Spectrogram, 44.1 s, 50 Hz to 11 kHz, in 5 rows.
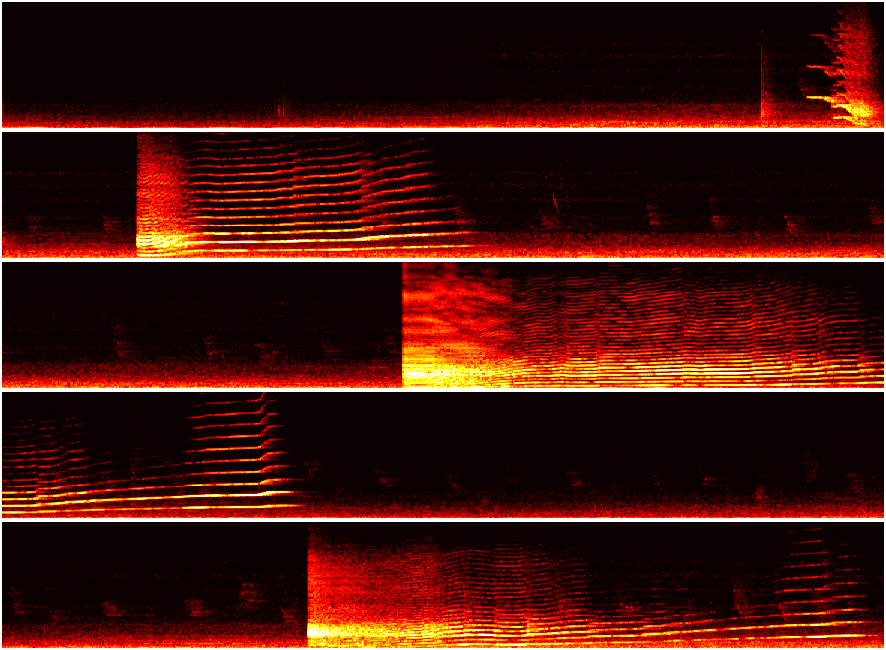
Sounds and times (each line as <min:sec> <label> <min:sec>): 0:07.5 creaking doors 0:15.3
0:21.5 creaking doors 0:29.6
0:37.9 creaking doors 0:44.1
